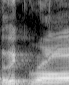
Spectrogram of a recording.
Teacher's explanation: ராக்கு மேலே ஜபருக்குலாம் நல்லா வல்லினமாக சொல்லணும்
